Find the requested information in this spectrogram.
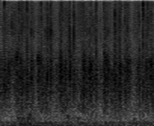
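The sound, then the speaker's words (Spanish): Sustained audience applause: a dense, loud wash of clapping that holds steady for about two seconds, with no voices on top. “¡Aplauso!”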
